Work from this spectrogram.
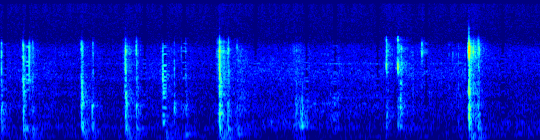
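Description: Keys on a computer keyboard clack in irregular bursts as code is typed, each stroke a crisp, close click with short pauses between runs.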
